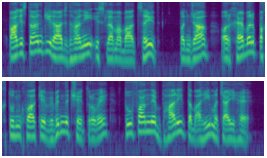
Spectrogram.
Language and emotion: Hindi, neutral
